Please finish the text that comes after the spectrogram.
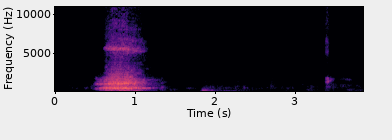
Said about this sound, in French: Une petite respiration, ça fait toujours du bien quand il y a une intensité qui monte.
